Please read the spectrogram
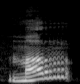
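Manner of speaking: مرموة said with a waw, marmuwa; مرموة with the ya turned to waw; pronouncing the word. Shown as a demonstration. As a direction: say مرموة as mar-mu-wa. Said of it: "ستقول هكذا".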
